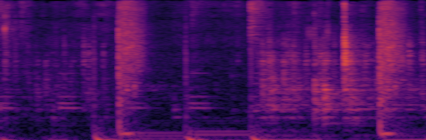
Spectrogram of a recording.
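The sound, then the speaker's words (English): A straw stirs ice in an iced coffee filled to overflowing in a cup that is too small, making many quick rattling, sloshing clinks in an uneven rhythm at a soft level, with no talking. “get your favorite straw, put it in there and stir it around.”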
